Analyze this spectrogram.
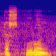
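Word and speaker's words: تشكرون: Nah, kadang kita mendengar orang membacanya itu la'allakum tashkurun, dia menggunakan sin bukan shin.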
